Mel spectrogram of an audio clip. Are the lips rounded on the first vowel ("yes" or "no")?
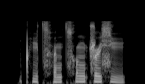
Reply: no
